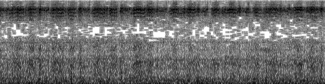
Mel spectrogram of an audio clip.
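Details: Steady idle with a constant shrill, high squeal that never changes pitch: a dirty, glazed, slipping serpentine drive belt at the pulleys, before cleaning it with a soft steel brush.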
